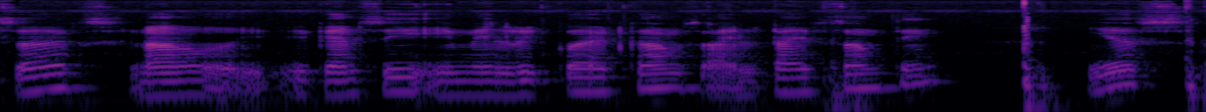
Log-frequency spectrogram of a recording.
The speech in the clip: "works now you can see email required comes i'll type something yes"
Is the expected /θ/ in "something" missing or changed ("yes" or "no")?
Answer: yes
